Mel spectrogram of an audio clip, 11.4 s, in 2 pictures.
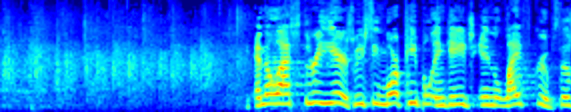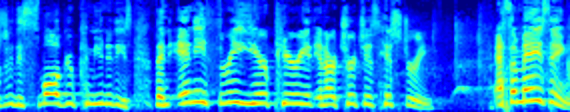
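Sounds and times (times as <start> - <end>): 
audience clapping: 0.0 - 2.8, 10.0 - 11.4
speech: 2.5 - 10.1, 10.7 - 11.4.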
